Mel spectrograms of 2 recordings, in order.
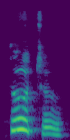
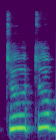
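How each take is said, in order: First: The word is said with softer sounds. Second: The word is said with harder sounds. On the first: "but I think it's more soft" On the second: "it's like tutu"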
